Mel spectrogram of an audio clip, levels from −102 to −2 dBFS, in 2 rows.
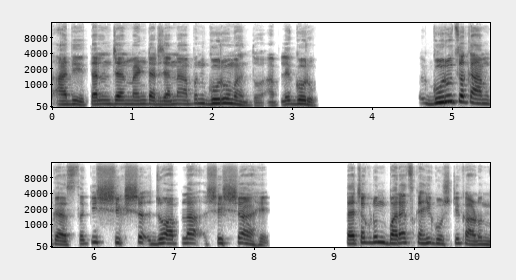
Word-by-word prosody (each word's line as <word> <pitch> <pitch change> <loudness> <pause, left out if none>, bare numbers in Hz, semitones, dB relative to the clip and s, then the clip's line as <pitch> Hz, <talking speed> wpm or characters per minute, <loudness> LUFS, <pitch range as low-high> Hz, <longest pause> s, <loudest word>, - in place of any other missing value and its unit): आधी, 145 -1 -1
त्या 145 - +4 0.2
ज्यां 160 0 +3
मेंटर 155 +1 -1
ज्यांना 140 +3 -2
आपण 180 +4 -6
गुरु 180 +1 +5
म्हणतो 115 -11 -4
आपले 115 +7 -5
गुरु. 155 -6 +2 1.3
अ, - - -15
गुरूच 240 +5 +6
काम 180 -5 +1
काय 155 -4 +1
असतं? 135 +6 -6
की 230 - -2
शिक्ष 220 0 +1 0.2
जो 190 - +1
आपला 190 +1 -1
शिष्य 190 +1 0
आहे, 130 - -1 1.0
त्याच्याकडून 215 +6 +2
बऱ्याच 200 +3 +2
काही 190 -1 -1
गोष्टी 180 +3 -6
काढून 145 -5 -2
170 Hz, 140 wpm, -21 LUFS, 145-195 Hz, 1.3 s, गुरूच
